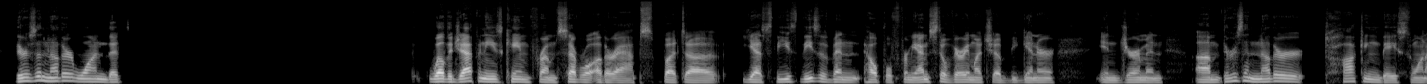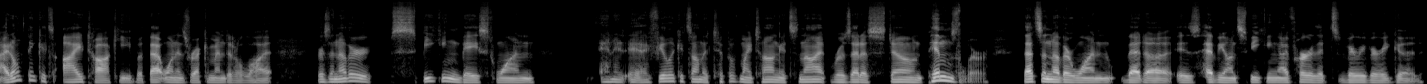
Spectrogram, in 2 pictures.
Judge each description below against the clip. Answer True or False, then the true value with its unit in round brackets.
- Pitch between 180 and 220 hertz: False (110 Hz)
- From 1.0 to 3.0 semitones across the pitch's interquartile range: False (4.2 semitones)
